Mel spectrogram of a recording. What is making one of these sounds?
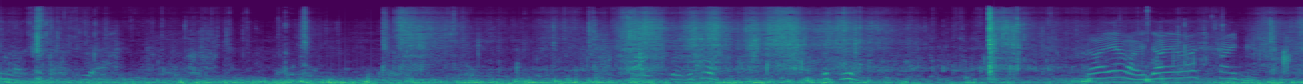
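A shovel scrapes into dry earth.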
